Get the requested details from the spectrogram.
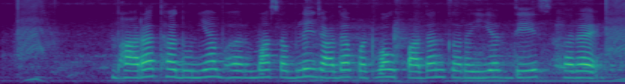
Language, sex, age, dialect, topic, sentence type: Chhattisgarhi, female, 18-24, Western/Budati/Khatahi, agriculture, statement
